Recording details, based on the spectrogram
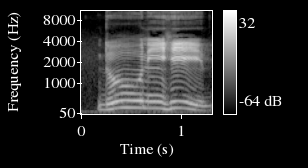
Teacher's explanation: Du panjang dua ketukan karena ada wawu mati diawali dengan dhammah. Mad asli atau mad tabi'i.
